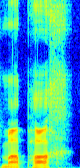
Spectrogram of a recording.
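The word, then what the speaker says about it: מהפך: sign in a way it's pronounced my pock it's a servant of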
